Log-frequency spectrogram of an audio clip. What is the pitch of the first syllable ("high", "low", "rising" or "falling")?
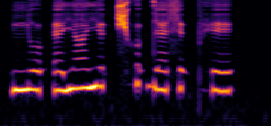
low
